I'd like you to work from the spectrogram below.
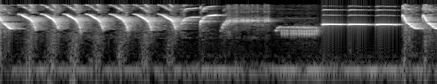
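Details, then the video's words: Panda canary delivering a series of repeated swooping whistles, then a rough buzzy note, a low nasal buzz, and a steady thin high whistle before the sweeps return. "Kenari panda gacor"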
